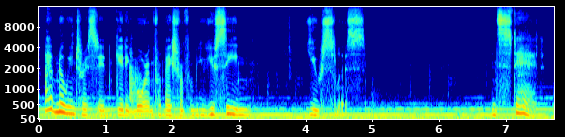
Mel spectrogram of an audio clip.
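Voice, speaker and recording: A woman playing a mocking, coolly sadistic vampire interrogator, making deliberate, sardonic threats in a tabletop game. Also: on the low side. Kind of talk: tabletop role-play.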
